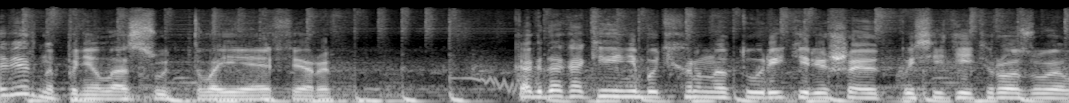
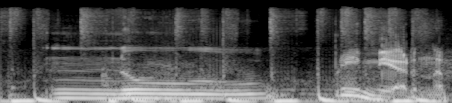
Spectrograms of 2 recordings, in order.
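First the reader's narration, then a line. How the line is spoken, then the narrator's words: Mumbled. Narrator (Russian): пробормотал Смидли Фейвершем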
